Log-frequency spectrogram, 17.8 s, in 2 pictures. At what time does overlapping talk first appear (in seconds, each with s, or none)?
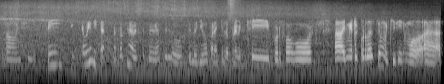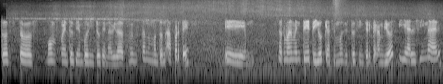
none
